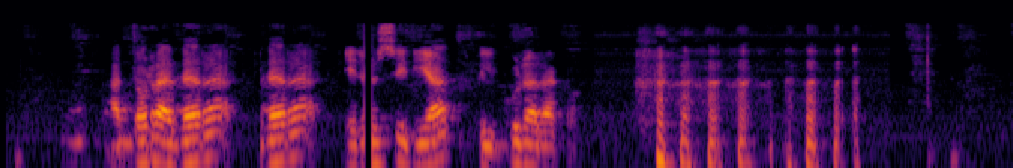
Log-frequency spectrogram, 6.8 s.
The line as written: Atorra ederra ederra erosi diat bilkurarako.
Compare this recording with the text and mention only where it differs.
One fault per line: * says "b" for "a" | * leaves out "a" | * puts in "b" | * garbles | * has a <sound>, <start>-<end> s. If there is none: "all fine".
* has a dropout, 2.4-2.5 s
* has a laugh, 4.2-5.8 s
